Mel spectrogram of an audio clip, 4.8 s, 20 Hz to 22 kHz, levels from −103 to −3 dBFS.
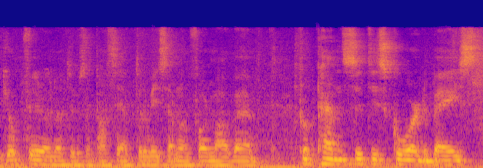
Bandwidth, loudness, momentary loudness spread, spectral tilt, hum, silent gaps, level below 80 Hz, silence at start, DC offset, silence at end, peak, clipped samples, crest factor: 11.5 kHz; -24 LUFS; 6 LU; -5 dB/octave; none; none; -34 dBFS; 0 s; under 0.1%; 0 s; -8 dBFS; under 0.1%; 14 dB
